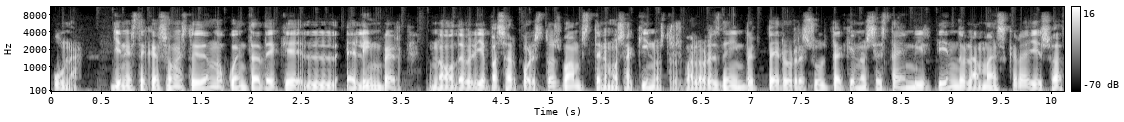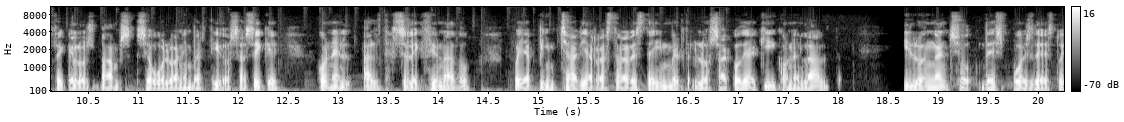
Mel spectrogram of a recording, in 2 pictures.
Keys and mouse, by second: 0.5-1.8 middle drag, 4.1 shift+middle click, 8.3 shift+middle click, 15.6-20.2 alt+drag.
